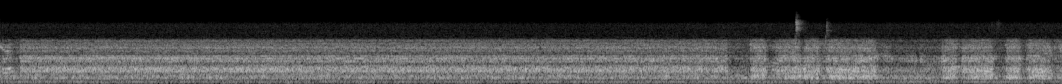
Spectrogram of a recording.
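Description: FM receiver hiss from an Icom IC-9700 tuned to the AO-91 satellite downlink: a steady, even rush of noise with no clear signal on it, which turns choppy and breaks up in the last few seconds.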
